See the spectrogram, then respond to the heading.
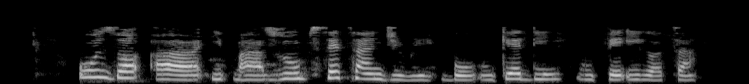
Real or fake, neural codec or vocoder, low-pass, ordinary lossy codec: fake; vocoder, 22.05 kHz, 80 mel bands, Vocos; 7.2 kHz; MP3, 24 kbps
